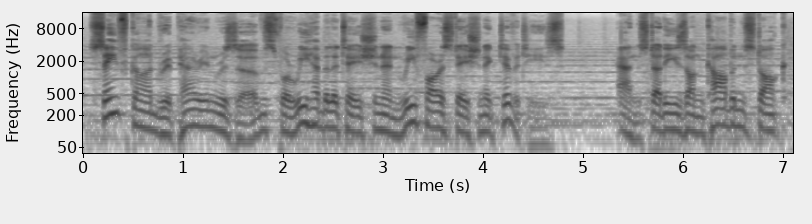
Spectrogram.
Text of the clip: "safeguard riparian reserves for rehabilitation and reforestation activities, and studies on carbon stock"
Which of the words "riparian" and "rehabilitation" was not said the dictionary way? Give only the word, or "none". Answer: none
